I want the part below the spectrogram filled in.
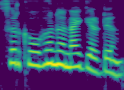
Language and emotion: Bodo, neutral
